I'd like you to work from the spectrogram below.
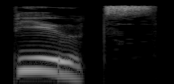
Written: buttes

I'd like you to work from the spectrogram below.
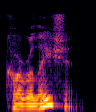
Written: correlation

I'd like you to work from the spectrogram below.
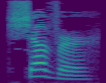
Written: shover

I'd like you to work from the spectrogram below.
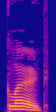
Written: gleg

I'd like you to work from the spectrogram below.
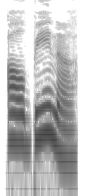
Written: albina

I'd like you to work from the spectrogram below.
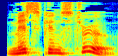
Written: misconstrue

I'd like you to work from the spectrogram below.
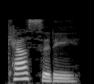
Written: cassidy

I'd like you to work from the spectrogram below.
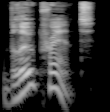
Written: blueprint

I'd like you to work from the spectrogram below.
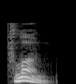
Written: flung

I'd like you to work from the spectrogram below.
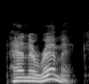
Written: panoramic

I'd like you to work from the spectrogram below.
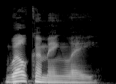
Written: welcomingly

